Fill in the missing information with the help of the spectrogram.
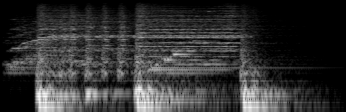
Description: Victory Music; android; The Saga of Conquest

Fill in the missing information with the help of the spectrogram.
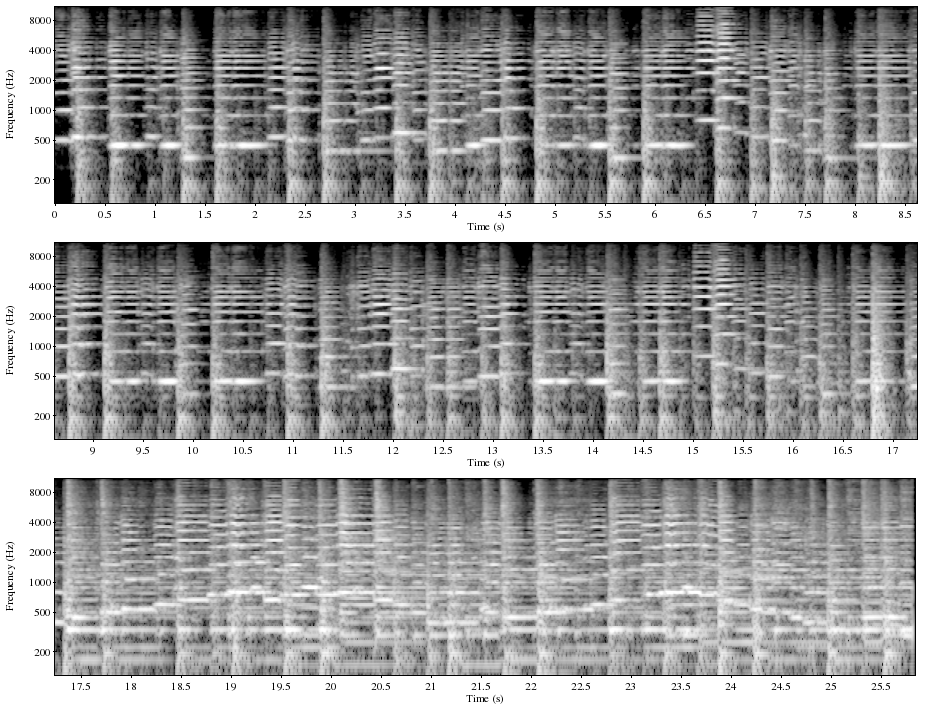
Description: Orchestra Ambience; Assassin's Creed III

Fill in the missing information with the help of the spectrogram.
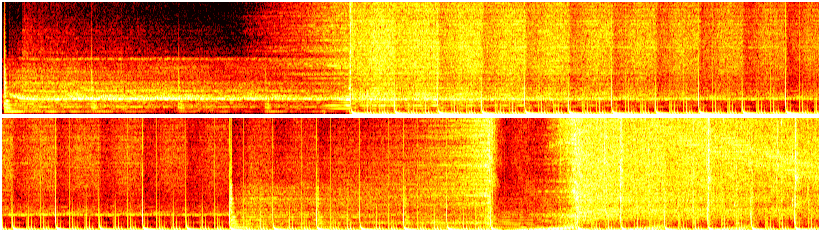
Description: RED ALERT; Subnautica

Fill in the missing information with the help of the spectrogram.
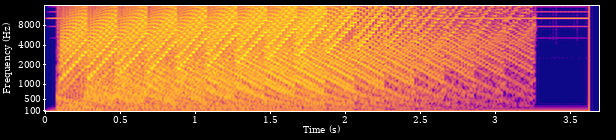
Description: SFX Insert Credit; N.A.R.C.; arcade

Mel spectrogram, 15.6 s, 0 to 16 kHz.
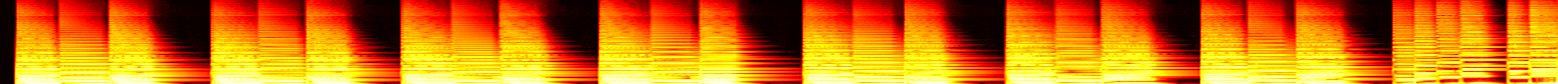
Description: Organ; NHL 94

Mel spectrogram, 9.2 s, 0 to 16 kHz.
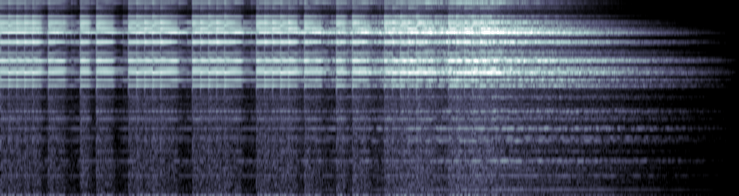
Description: Triangle; legend of zelda the links awakening 2019 switch

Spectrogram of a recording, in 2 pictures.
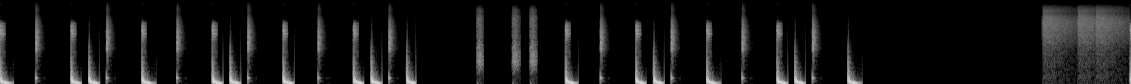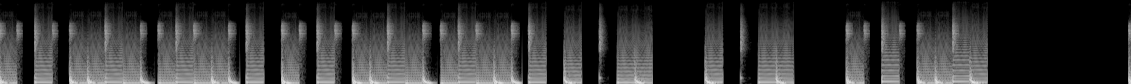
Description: Video Game Stage Karaoke; pinky street kira kira music night pop town gamerip

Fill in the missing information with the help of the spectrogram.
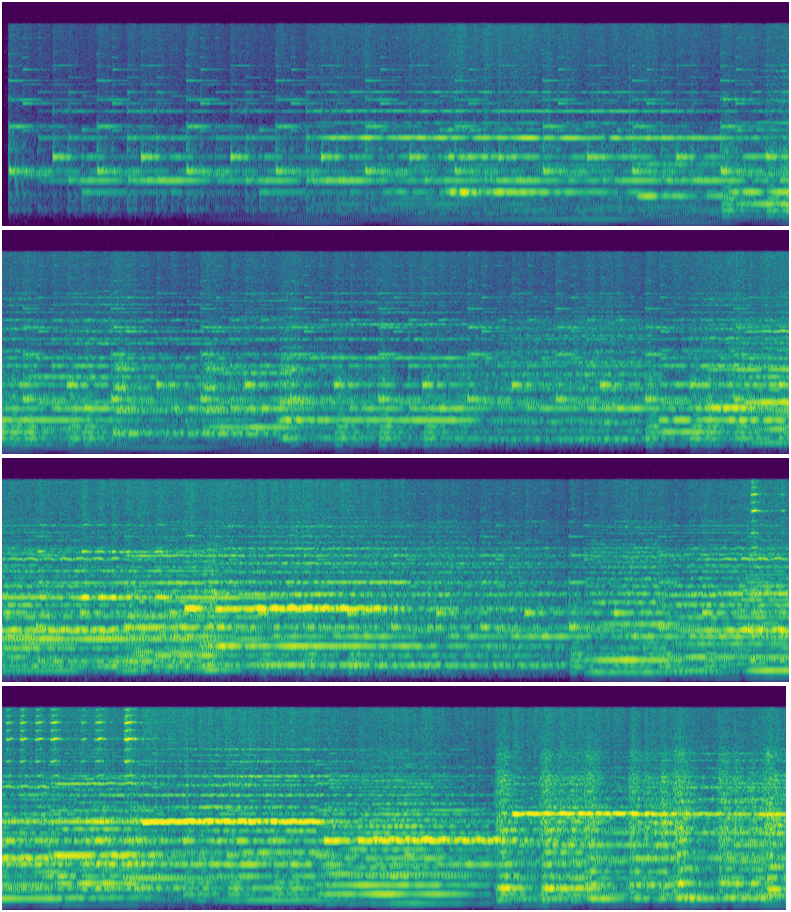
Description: Music Castle Exterior; monster lab; nds

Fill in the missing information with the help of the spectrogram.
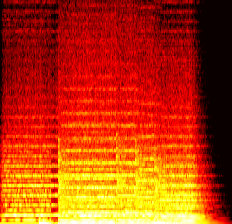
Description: Level Complete Lose

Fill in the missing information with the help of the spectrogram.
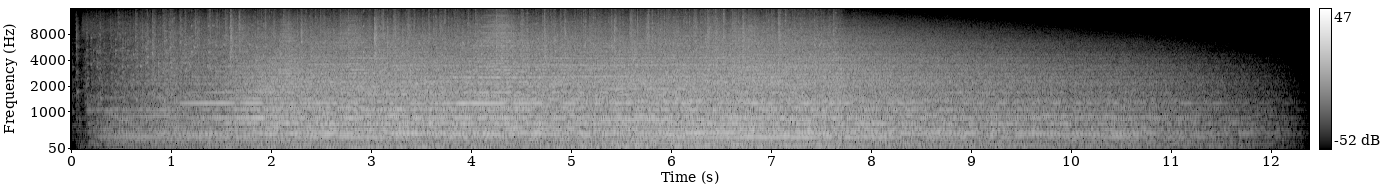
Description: String; How to Survive Third Person Standalone

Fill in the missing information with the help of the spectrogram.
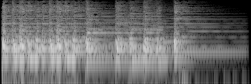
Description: Positive Pos stab banjo; Outdoors Old

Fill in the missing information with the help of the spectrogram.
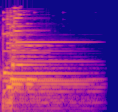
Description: Gem Points Fill

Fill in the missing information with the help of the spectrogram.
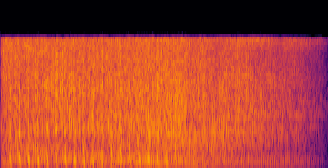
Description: TAKE OFF

